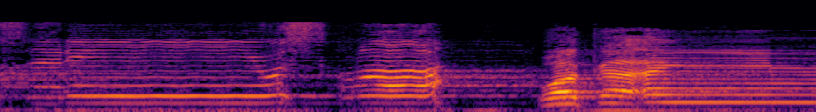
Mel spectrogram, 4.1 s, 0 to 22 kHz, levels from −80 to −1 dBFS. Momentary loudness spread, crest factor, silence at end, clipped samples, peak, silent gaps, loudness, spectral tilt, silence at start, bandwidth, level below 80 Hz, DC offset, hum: 12 LU; 20 dB; 0 s; under 0.1%; -6 dBFS; none; -23 LUFS; -2 dB/octave; 0 s; 11 kHz; -50 dBFS; under 0.1%; none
